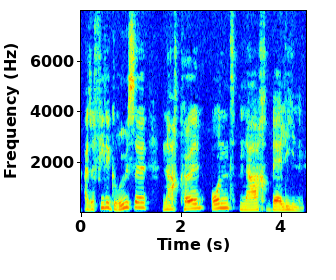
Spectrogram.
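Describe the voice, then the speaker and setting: A man in his thirties with a husky voice, talking as a podcast co-host. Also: medium pitch, expressive, extremely slow, highs cut off. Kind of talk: podcast talk, partly read summary. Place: small book-lined room at home. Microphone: handheld-style recorder microphone close up, earphones.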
